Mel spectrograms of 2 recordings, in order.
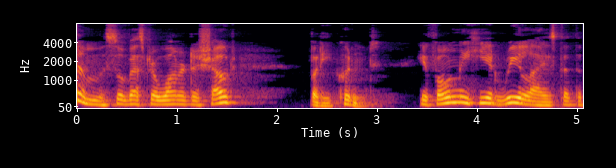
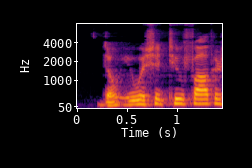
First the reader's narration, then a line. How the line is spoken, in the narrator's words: she said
